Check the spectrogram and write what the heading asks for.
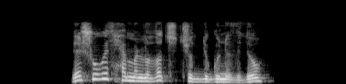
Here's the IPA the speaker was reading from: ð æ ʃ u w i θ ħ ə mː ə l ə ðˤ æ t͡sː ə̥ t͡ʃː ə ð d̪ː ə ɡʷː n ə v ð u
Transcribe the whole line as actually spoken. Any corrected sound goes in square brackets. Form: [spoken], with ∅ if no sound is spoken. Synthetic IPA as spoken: ð æ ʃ u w i θ ħ ə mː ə l ə ðˤ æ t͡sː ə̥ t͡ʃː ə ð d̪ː ə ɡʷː n ə v ð u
